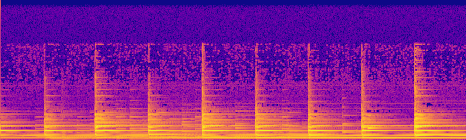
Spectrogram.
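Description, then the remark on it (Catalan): A church bell tolls midnight in a slow, steady series of strikes about a second apart, each resonant ring overlapping the next, with no voices present. “Un cop més, l'espectre, abans d'esvair-se el toc de campanes de mitjanit, li va recordar alguna de les seves paraules.”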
